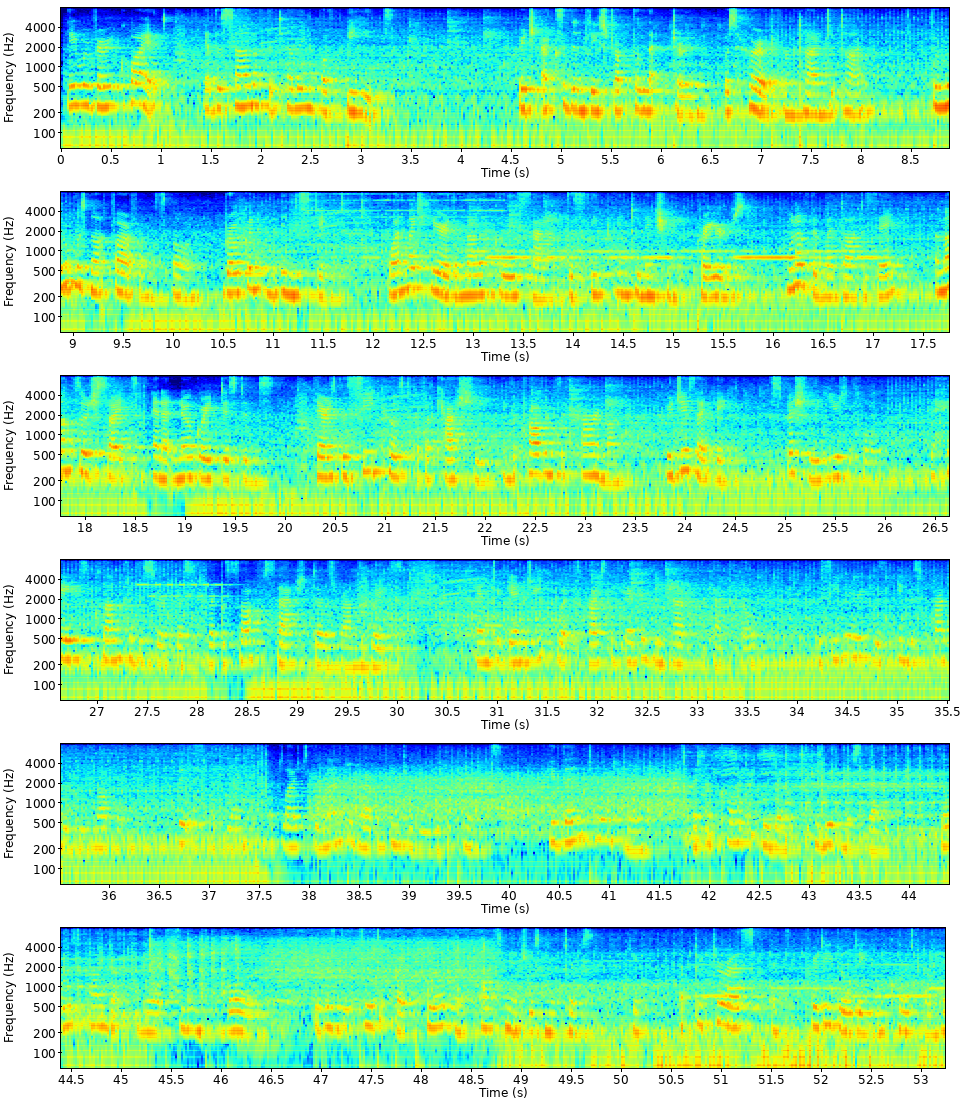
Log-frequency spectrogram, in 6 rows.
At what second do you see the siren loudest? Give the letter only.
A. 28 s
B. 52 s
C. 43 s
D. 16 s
D.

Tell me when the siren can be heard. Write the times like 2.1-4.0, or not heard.
12.9-17.2, 50.9-53.2.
